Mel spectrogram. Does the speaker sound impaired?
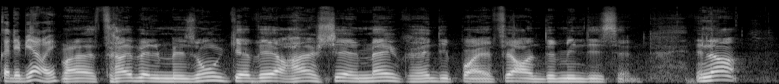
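Yes: ALS (Charcot's disease); diagnosed about 2 years ago, first symptoms mistaken for tendinitis, many tests initially normal; brain left intact by the disease; difficult voice, hard to hear, viewers may need to raise TV volume or switch channel.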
